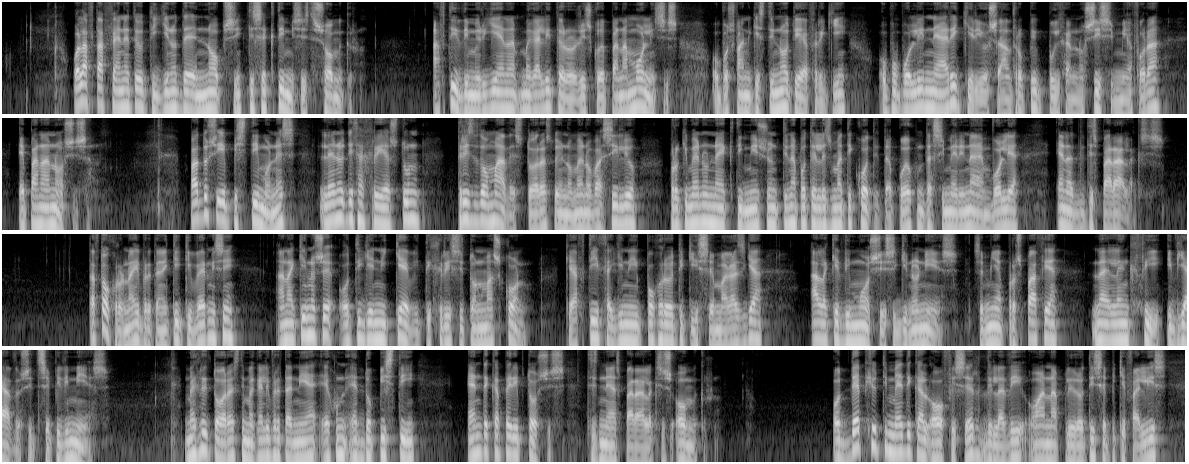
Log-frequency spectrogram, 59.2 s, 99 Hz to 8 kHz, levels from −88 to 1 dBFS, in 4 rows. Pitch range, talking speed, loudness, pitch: 100-125 Hz, 110 wpm, -21 LUFS, 115 Hz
